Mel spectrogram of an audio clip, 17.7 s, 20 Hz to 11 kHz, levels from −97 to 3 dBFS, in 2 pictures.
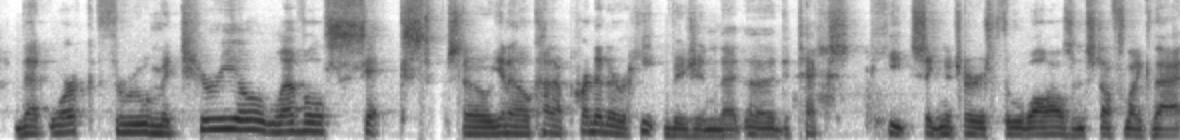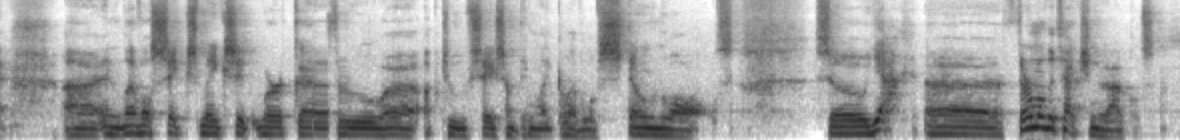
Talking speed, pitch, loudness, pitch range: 175 wpm, 120 Hz, -20 LUFS, 110-135 Hz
